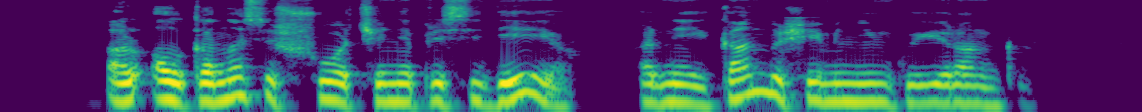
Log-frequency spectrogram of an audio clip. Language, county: Lithuanian, Klaipėda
